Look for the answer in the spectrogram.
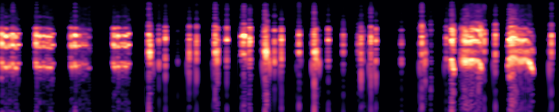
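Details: Swiftlet calls in the sound style known as Walet Macan Merah, said to draw a proven response: bursts of high, bright chirps in quick clusters, with short silent gaps and a louder, denser twittering run near the end.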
